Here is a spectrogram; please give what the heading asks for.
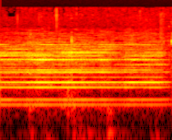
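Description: A steady, loud train whistle effect blows continuously with a rich, multi-toned sustained pitch, holding for a couple of seconds without pause, clear with no voices.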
